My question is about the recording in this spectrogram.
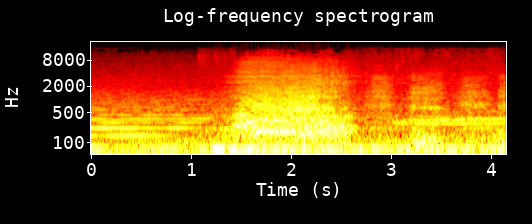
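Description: Tense film score under a bear's roar sound effect. The roar comes about a second and a half in and lasts about a second. Softer, repeated rasping growls follow it.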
